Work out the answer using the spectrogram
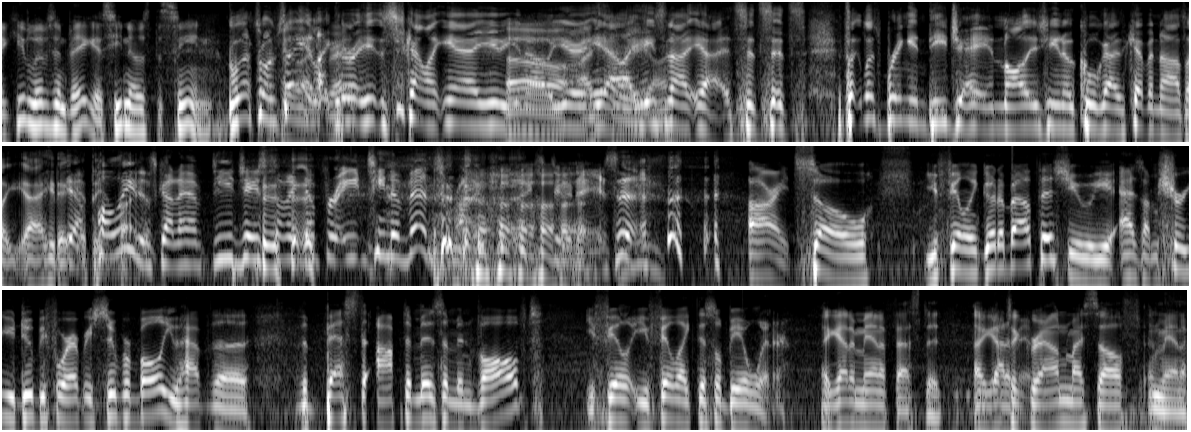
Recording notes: broadcasting live from media row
